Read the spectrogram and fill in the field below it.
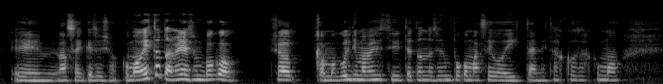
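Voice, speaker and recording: A somewhat breathy voice with a Rioplatense accent speaks very fast in a flat monotone, its loudness swinging widely over a quiet background. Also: woman, medium pitch for a woman. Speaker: podcast co-host. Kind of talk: casual chat.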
